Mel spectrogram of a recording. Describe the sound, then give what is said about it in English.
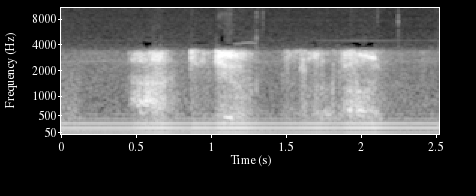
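Muffled, narrow-band voice sound from a caller's radio or phone playing in the background of a call to a phone-line show, in a few short bursts over a steady low electrical hum. “Hi, lower your radio or lower your phone, whatever.”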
